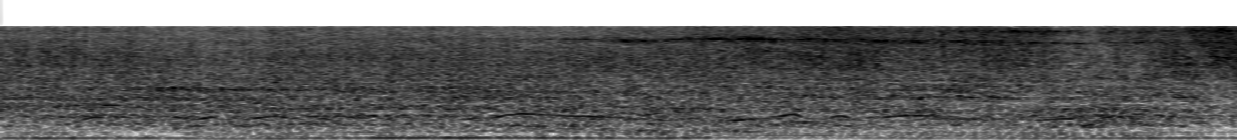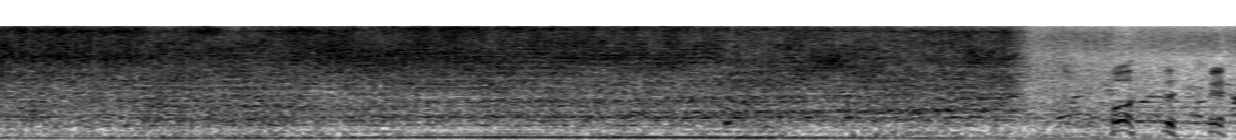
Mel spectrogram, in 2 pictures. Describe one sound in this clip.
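Truck tyres screech in a smoky burnout.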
